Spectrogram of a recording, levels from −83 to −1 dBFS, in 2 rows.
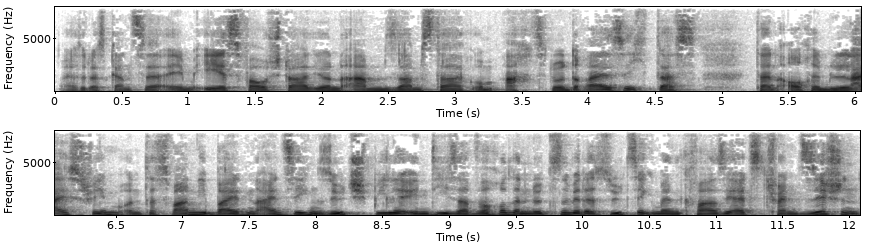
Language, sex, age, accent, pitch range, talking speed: German, male, 50-69, German, 125-160 Hz, 165 wpm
